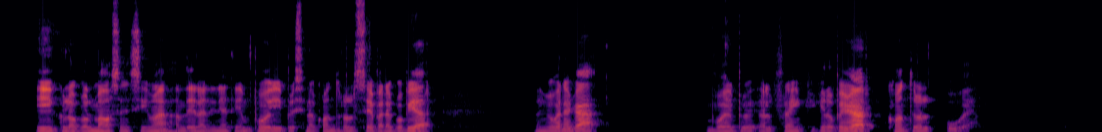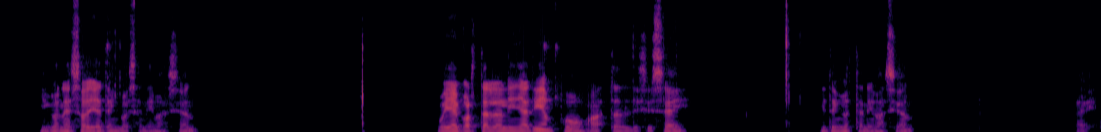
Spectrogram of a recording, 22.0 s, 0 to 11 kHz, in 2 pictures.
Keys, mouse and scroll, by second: 3.3 ctrl+c, 5.9-8.9 drag, 8.9 ctrl+v, 10.8-12.1 drag, 12.1 space, 14.5 space, 16.3-18.7 drag, 18.7 space.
